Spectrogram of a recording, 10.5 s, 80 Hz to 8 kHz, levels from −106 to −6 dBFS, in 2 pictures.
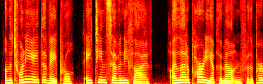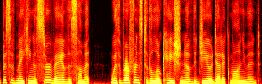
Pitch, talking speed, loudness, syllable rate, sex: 200 Hz, 200 wpm, -18 LUFS, 5.7 syllables/s, female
